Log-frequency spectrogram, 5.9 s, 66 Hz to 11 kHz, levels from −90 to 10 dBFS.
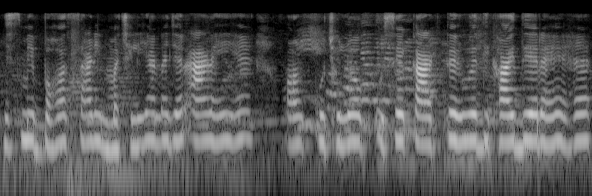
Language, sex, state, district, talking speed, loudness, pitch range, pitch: Hindi, female, Bihar, Katihar, 180 wpm, -20 LUFS, 260-280 Hz, 270 Hz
